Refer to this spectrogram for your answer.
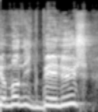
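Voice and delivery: unglamorous Belgian French accent; deflating Belgian-accented version of the name. Shown as a demonstration. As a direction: drop BELLUCHE in a plain Belgian accent. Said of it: "notre accent".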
